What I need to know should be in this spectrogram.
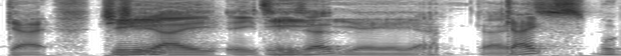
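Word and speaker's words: Gaetz: So, Bill Gates? No, he's the one who said, I never know how to pronounce his name. It's spelled Gates.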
